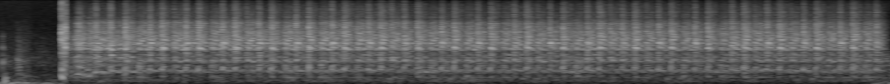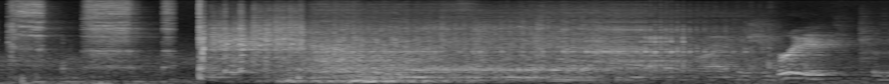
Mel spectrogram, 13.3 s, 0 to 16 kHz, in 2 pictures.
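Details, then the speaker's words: 1966 Mustang with new fuel tank, lines and clear fuel filters, fuel poured straight into the tank, mechanical fuel pump: long steady cranking that never catches; filters stay bone dry, so no fuel is delivered. "Are those filters still dry? Yeah, both of them. Bone dry? Bone dry."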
